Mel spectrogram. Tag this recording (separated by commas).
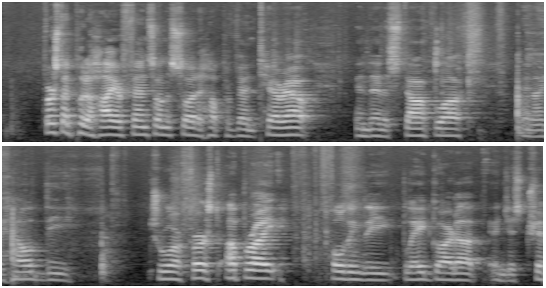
opening or closing drawers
